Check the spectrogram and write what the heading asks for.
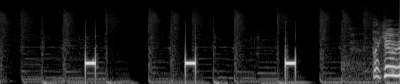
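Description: Three short electronic beeps at one pitch, evenly spaced about a second apart, typical of a quiz countdown sound effect, over a faint background music bed.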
